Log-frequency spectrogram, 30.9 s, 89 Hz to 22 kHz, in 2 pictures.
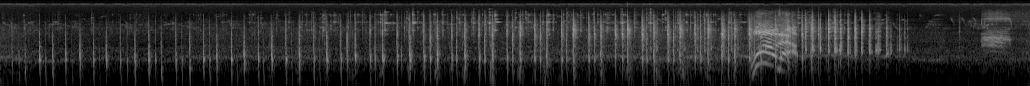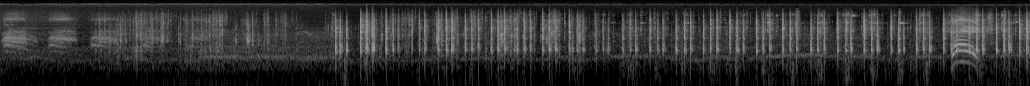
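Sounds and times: galloping hoofbeats: 0.0 - 13.8, 16.4 - 30.9
harsh caw-like calls: 14.7 - 18.7.

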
